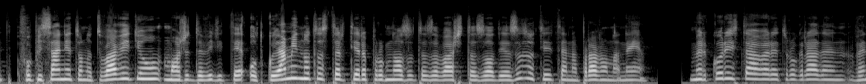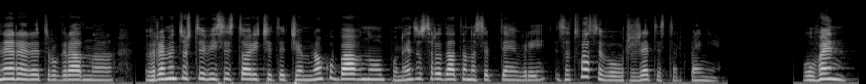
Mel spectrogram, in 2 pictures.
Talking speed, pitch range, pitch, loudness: 165 wpm, 205-240 Hz, 220 Hz, -18 LUFS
